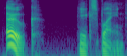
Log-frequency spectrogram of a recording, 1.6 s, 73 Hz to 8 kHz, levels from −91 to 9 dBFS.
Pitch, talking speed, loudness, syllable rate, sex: 120 Hz, 115 wpm, -21 LUFS, 4.9 syllables/s, male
